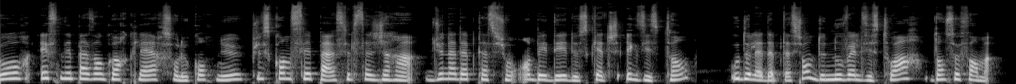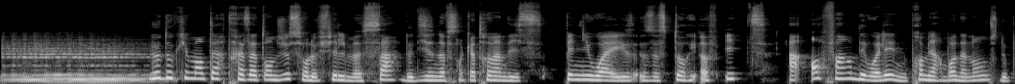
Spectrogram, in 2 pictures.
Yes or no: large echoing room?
no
